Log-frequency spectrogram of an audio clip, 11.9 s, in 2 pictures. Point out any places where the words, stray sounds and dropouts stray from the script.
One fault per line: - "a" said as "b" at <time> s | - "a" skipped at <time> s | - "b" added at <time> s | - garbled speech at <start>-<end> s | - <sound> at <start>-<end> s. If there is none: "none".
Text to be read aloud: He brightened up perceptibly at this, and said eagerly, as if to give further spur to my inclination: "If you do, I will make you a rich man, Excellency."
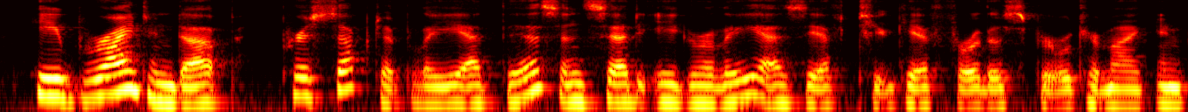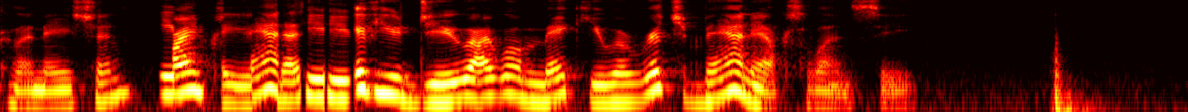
- garbled speech at 6.7-7.7 s
- thud at 11.2-11.6 s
